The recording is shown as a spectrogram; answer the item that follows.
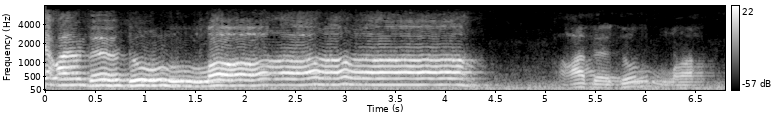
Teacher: لام لفظ الجلالة إذا الحرف الذي قبلها إذا كان مفتوح أو مضموم هنا تفخم اللام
